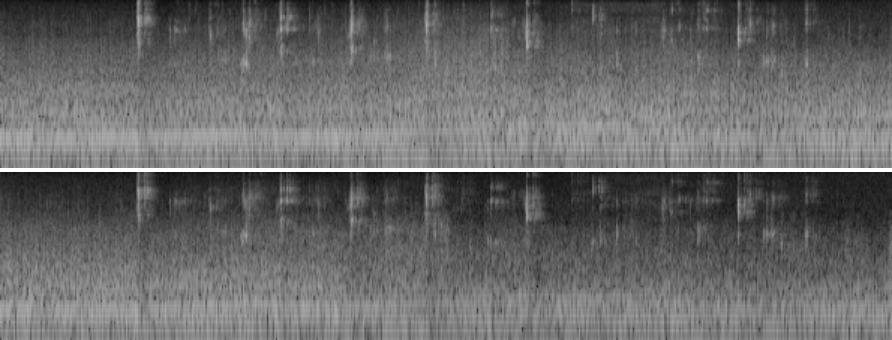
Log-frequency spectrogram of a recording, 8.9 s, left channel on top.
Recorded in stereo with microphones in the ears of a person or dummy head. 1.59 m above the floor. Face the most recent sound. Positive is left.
turn(degrees=10)  # may be behind; listen again after turning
